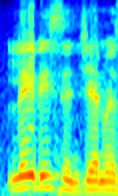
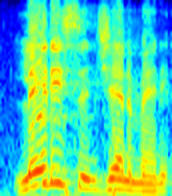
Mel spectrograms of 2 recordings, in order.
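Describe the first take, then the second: First: Said in the usual way. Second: Louder, ringing MC announcement; formal announcer call. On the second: Shown as a demonstration. MC formally opening for the crowd, announcer voice. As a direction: open the official introduction like a herald. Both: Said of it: "so this is the official one now".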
